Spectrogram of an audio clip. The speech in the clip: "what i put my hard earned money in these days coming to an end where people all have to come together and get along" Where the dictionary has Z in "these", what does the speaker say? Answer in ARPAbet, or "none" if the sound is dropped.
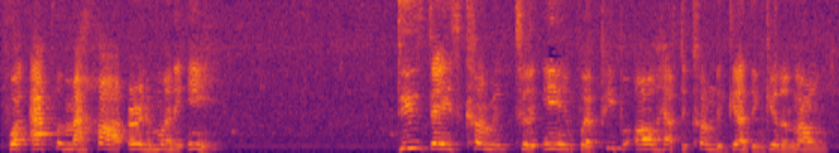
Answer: Z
